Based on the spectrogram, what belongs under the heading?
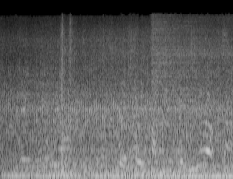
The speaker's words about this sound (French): Oh, voilà bien le bus.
